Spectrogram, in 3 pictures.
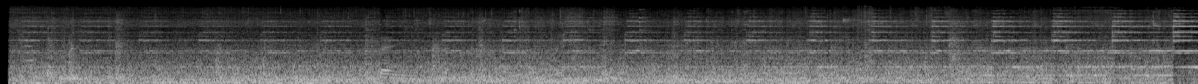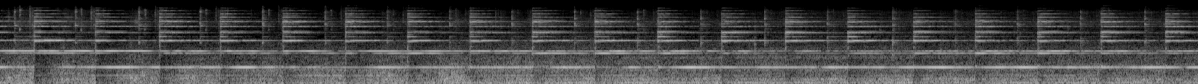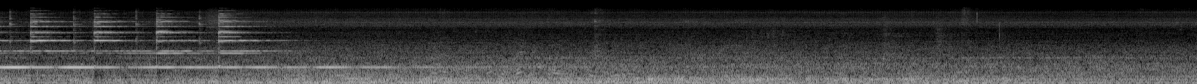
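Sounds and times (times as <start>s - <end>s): boxcars rumbling on rails: 0.1s - 35.9s
diesel locomotive approaching: 0.1s - 35.9s
bell ringing: 4.5s - 28.0s.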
